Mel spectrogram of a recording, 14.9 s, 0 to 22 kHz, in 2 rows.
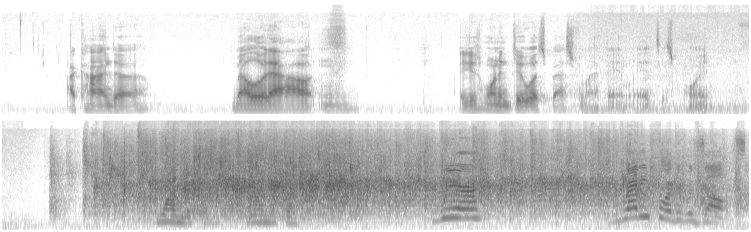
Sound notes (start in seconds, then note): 7.9 audience applauding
